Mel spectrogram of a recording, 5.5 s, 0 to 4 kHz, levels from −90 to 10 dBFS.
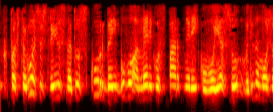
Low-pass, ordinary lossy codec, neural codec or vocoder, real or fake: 3.6 kHz; MP3, 16 kbps; none; real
